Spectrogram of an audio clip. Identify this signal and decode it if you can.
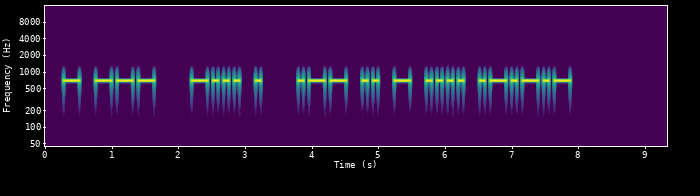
Morse code, heard as a keyed tone, about 15 wpm, 700 Hz. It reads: TO BE WITH.
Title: Sentences from Top 1000 Words - Review Part 5 - 15wpm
